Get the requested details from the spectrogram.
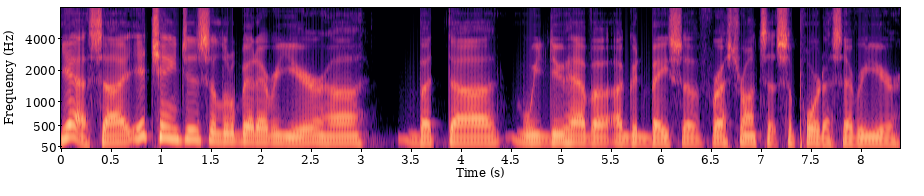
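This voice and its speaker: Moderate pace from a man with fairly high pitch and ordinary pitch variation. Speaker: museum representative. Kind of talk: guest interview in the studio, promoting an event. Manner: halting, with frequent filler words.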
